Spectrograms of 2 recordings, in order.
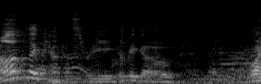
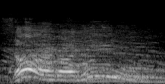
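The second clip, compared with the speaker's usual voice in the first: very slow, louder spell word with a laugh; laughing magic word; 5 semitones higher, 8 dB louder, much slower than usual. Acted. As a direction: draw the spell out grandly, laughing.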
